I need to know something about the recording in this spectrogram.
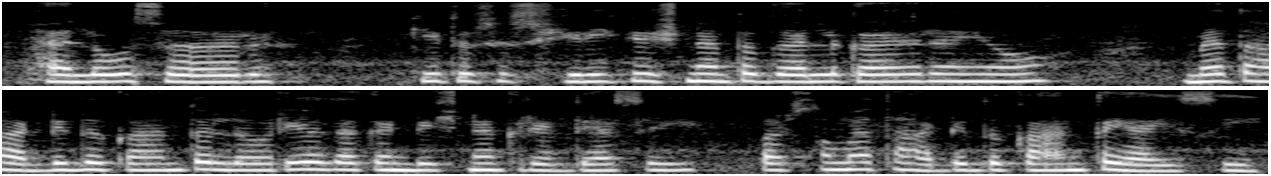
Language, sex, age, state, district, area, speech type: Punjabi, female, 30-45, Punjab, Mansa, urban, spontaneous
